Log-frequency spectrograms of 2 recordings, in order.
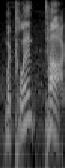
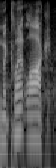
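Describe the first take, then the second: First: No extra L sound comes before the last syllable. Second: An extra L sound comes before the last syllable. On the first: The speaker calls it right. "So it's McClintock" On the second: The speaker calls it wrong. "I threw a random L in there"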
